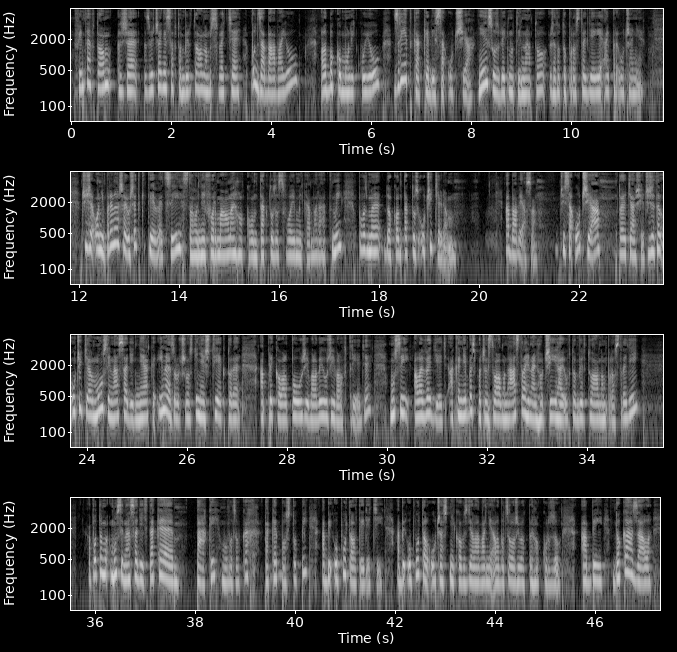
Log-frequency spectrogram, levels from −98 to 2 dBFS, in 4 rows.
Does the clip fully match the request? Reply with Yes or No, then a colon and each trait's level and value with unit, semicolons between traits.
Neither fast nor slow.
Yes: average, 140 wpm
